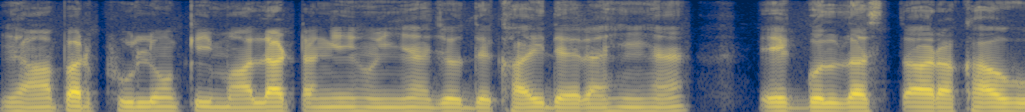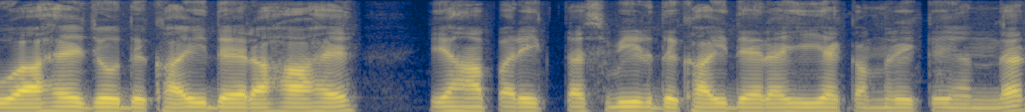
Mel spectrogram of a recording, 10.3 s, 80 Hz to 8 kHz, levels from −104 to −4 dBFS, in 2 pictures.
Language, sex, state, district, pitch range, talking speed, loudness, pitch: Hindi, male, Maharashtra, Sindhudurg, 110-115 Hz, 200 wpm, -21 LUFS, 110 Hz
